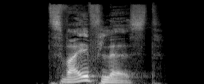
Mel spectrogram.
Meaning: second-person singular subjunctive I of zweifeln
- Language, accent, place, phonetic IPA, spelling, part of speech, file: German, Germany, Berlin, [ˈt͡svaɪ̯fləst], zweiflest, verb, De-zweiflest.ogg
